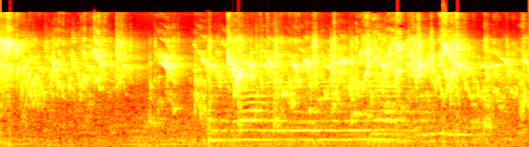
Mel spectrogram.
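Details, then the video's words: Budgerigars, called Australian parrots, keeping up continuous high, scratchy warbling and chirping, with a steady low droning tone sounding underneath through the middle stretch. "most beautiful parrots voice ll Australian tote ki voice"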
